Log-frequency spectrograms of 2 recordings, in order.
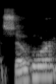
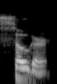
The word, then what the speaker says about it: Soghor: an interview with soor is that how we pronounce your last name yes that's a fine pronunciation any pronunciation is fine but yes soar so okay um and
